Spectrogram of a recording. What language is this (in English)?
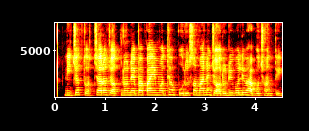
Odia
